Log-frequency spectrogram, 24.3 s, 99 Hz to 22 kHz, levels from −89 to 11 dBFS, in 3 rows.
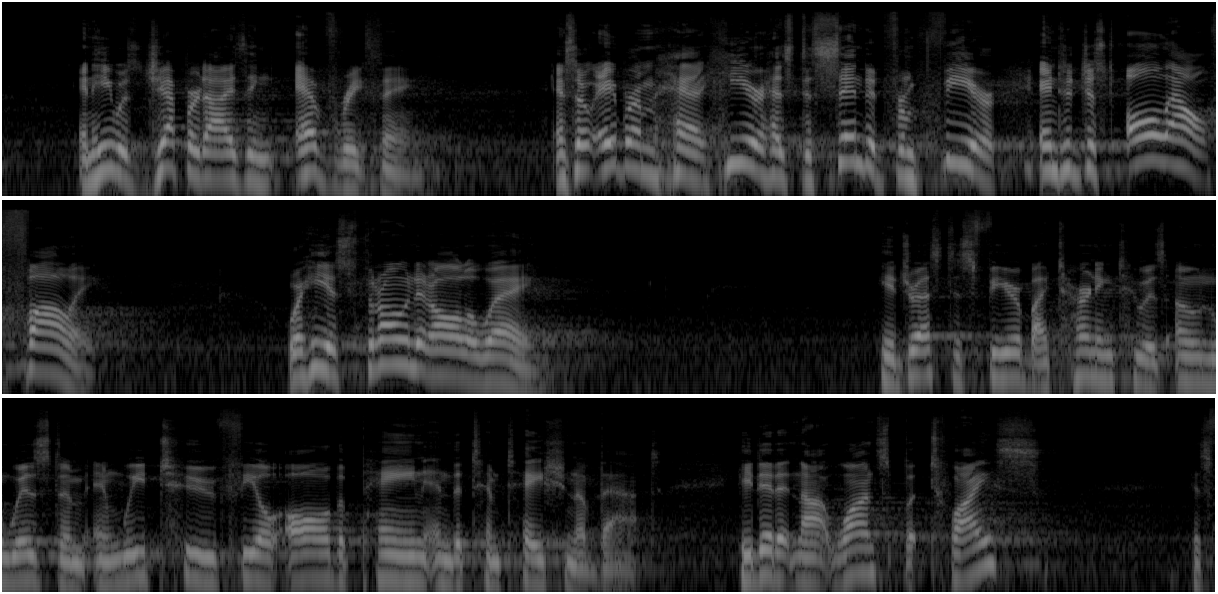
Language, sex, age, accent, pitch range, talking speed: English, male, 40-59, American, 125-165 Hz, 135 wpm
